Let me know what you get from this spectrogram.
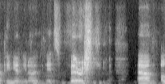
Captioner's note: chuckles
